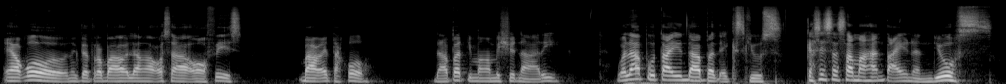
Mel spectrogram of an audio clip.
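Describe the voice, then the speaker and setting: A man from the Philippines giving a casual devotional talk, animated and chuckling between points, switching between Tagalog and English. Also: a little high, moderate pace, long pauses, no echo, clean studio sound. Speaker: devotion preacher.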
